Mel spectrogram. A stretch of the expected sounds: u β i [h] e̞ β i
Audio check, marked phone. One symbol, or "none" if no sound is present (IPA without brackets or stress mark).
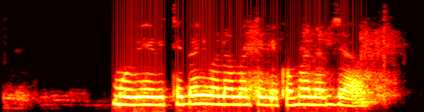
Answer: h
